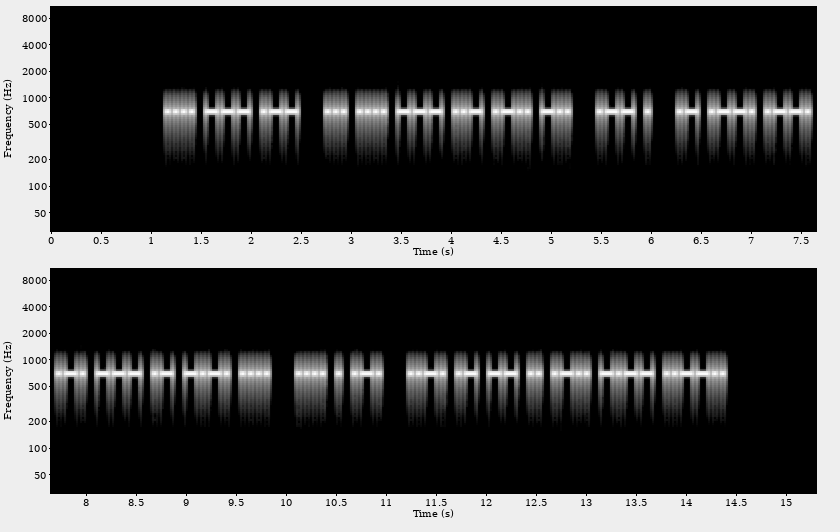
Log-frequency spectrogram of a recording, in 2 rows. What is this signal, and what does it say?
Morse code, heard as a keyed tone, about 32 wpm, 700 Hz. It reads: HOW SHOULD WE APPROACH HER FAMILY?
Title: Sentences from Top 1000 Words - Review Part 6 - 30wpm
